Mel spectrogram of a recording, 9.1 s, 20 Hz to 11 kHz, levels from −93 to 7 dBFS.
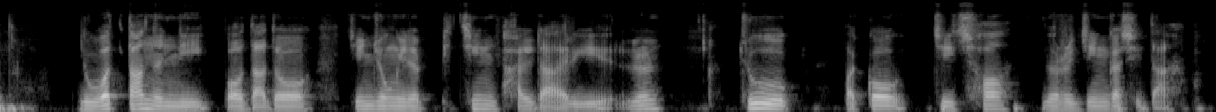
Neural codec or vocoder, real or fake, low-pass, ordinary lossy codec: none; real; 7.2 kHz; Opus, 24 kbps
